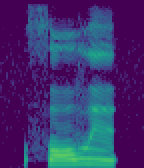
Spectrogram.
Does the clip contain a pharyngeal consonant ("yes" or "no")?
no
